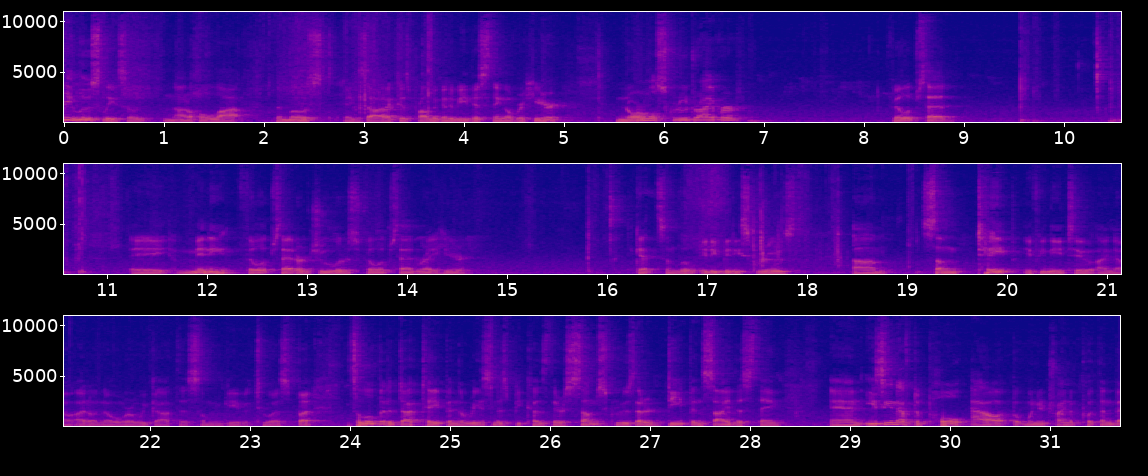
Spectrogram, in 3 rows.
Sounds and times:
Speech: 0.0 - 7.0, 8.2 - 9.0, 11.2 - 14.7, 16.2 - 31.7.

